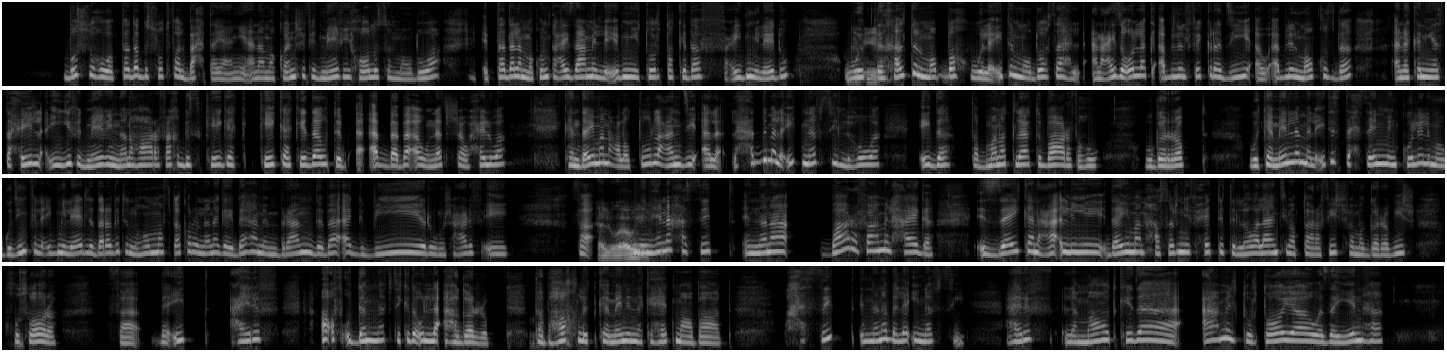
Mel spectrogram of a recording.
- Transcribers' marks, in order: tapping; in English: "brand"; other background noise
- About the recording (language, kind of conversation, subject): Arabic, advice, إزاي أتغلب على ترددي في إني أتابع شغف غير تقليدي عشان خايف من حكم الناس؟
